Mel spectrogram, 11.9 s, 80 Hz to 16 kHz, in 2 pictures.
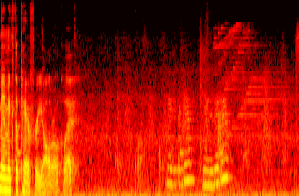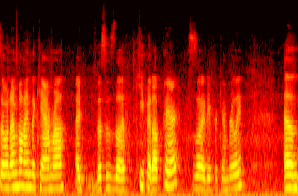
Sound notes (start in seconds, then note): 3.6 humming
